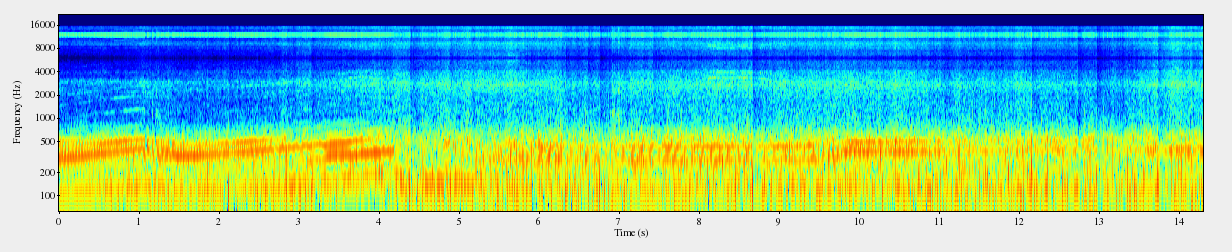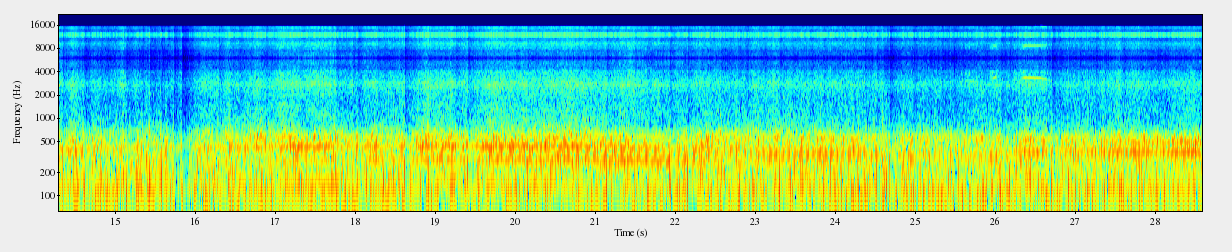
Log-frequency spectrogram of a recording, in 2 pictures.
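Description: Yamaha FZ1 inline-four engine pulling away under acceleration, its pitch rising then dropping at upshifts about one and four seconds in, then cruising at nearly steady revs. Wind rushes over the helmet-mounted camera throughout.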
